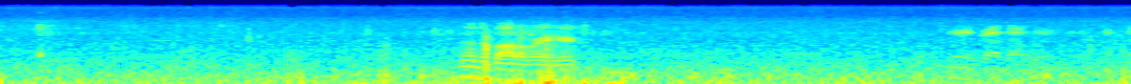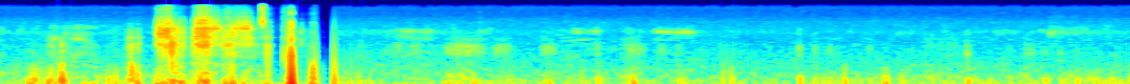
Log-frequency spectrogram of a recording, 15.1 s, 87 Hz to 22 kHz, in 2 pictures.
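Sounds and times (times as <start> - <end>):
low microphone rumble: 0.0 - 8.5, 9.8 - 15.0.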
